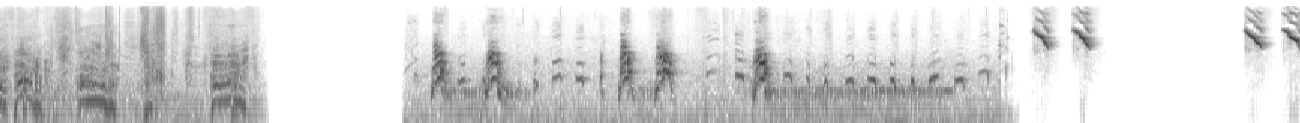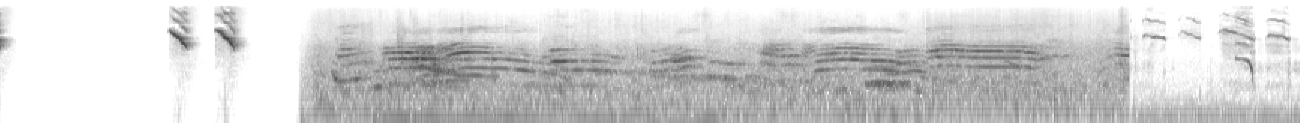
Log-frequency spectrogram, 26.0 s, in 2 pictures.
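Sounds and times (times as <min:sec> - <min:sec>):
dogs barking and yipping: 0:04.0 - 0:10.1, 0:16.2 - 0:26.0.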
